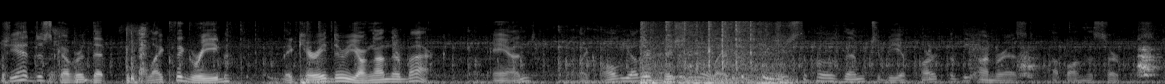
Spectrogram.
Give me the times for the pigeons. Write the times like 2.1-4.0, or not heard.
1.5-3.4, 6.4-8.0.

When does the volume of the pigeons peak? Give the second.
7 s.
